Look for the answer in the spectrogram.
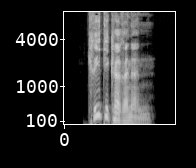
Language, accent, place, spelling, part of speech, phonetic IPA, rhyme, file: German, Germany, Berlin, Kritikerinnen, noun, [ˈkʁiːtɪkəʁɪnən], -iːtɪkəʁɪnən, De-Kritikerinnen.ogg
- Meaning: plural of Kritikerin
